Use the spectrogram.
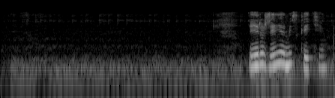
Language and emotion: Russian, neutral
